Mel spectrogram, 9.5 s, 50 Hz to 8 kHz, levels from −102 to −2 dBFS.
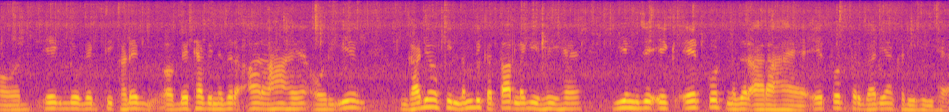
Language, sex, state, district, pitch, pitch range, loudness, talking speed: Hindi, male, Rajasthan, Bikaner, 145 Hz, 130-155 Hz, -17 LUFS, 215 wpm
